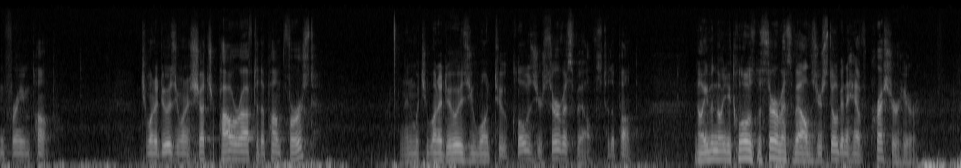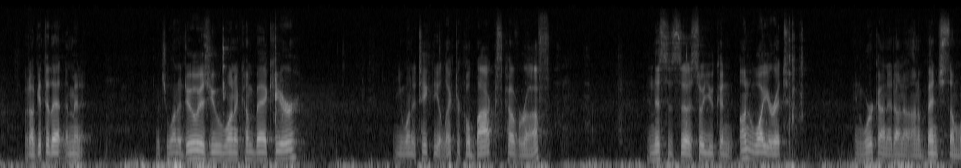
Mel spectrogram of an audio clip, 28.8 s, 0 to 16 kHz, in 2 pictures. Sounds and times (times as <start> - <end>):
Speech: 0.0 - 0.8, 2.1 - 4.8, 5.9 - 9.6, 10.4 - 13.8, 14.8 - 15.8, 16.8 - 19.0, 20.3 - 22.7, 24.1 - 26.3, 27.2 - 28.8.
